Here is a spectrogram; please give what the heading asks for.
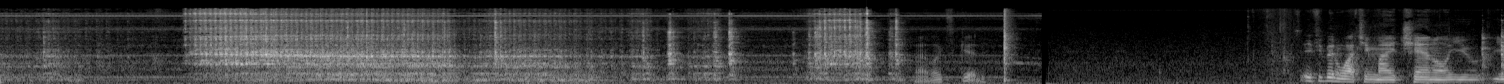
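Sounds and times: carbide cutter scraping wood: 0.0 - 10.3
lathe running hum: 0.0 - 10.4.

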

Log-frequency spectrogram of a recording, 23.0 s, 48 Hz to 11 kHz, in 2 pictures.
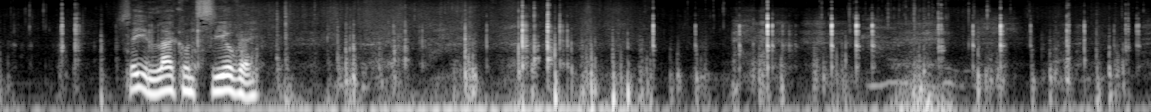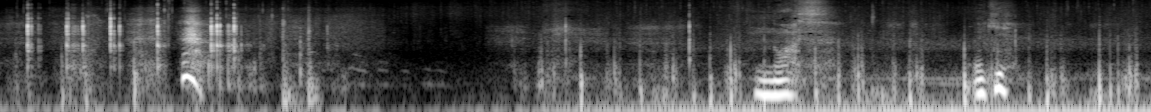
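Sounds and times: footsteps crunching in snow: 16.3 - 23.0.

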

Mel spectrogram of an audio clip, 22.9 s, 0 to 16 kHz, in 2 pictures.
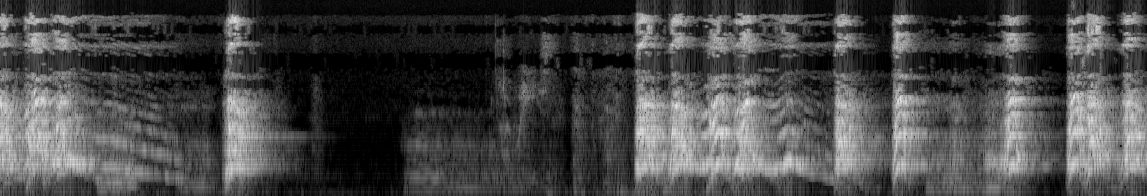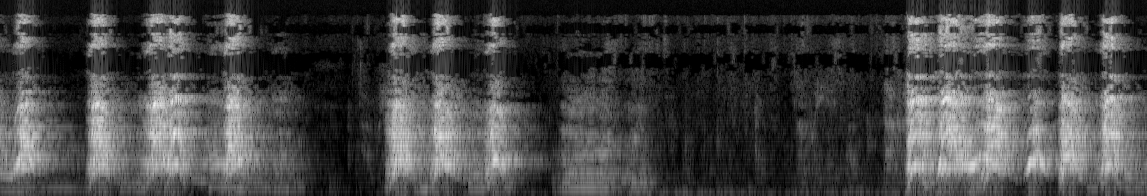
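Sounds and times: dog barking: 0.0 - 1.0, 2.2 - 3.0, 6.3 - 14.3, 15.3 - 16.9, 20.5 - 22.9.

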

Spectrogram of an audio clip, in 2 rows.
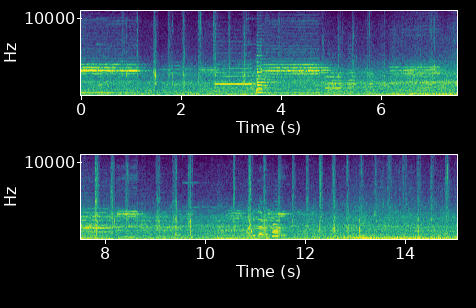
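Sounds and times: street traffic noise: 0.0 - 15.0
sharp clicks: 0.8 - 3.5, 7.8 - 9.8
vehicle horns tooting: 2.5 - 5.5, 10.7 - 11.7.

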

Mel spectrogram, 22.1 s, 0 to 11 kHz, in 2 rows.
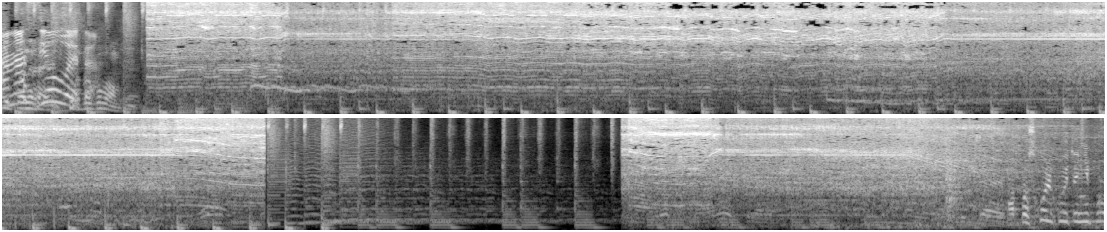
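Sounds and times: background music with fast beat: 0.0 - 18.0
angle grinder grinding steel: 1.4 - 13.7, 17.2 - 22.0.

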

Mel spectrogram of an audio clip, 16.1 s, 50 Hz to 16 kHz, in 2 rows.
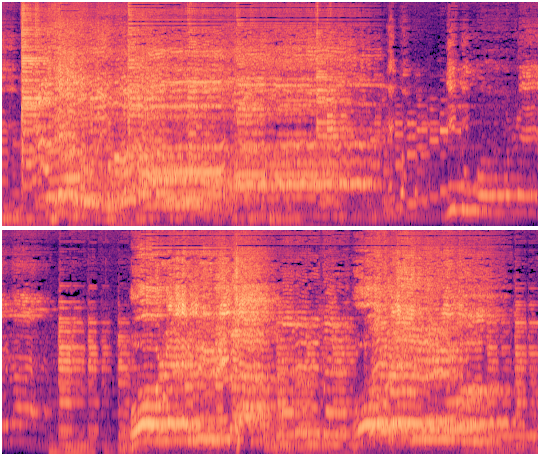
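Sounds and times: band with bass line: 0.0 - 6.1
man singing into microphone: 10.0 - 12.2.

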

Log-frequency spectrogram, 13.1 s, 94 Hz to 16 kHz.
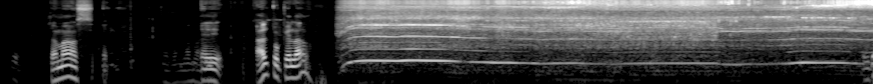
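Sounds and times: electric drill boring a hole: 5.0 - 13.0.

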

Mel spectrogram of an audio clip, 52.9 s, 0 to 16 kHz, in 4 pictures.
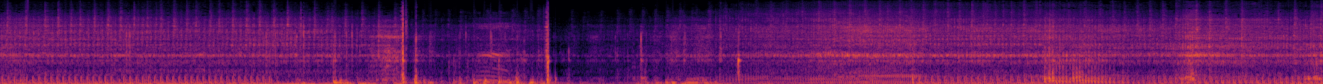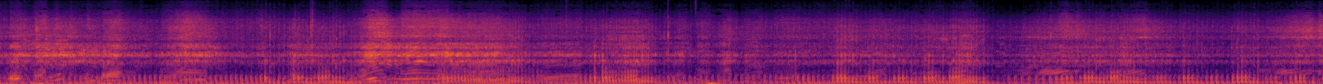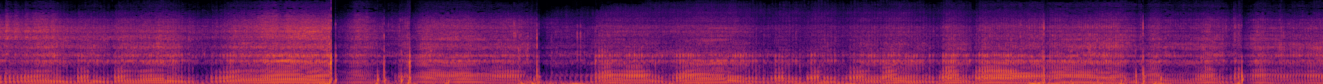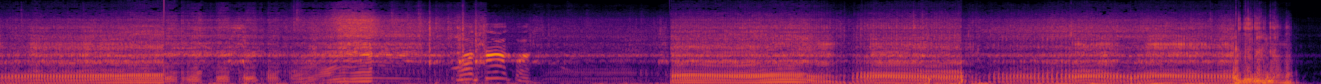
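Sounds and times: motorcycle clatter: 0.0 - 17.3
motorcycle engine revving: 0.0 - 52.9.

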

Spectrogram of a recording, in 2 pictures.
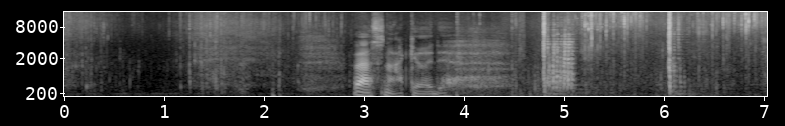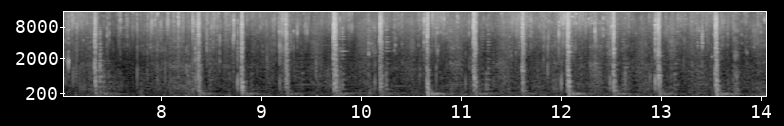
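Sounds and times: steel bar chipping into ice: 4.8 - 14.0.

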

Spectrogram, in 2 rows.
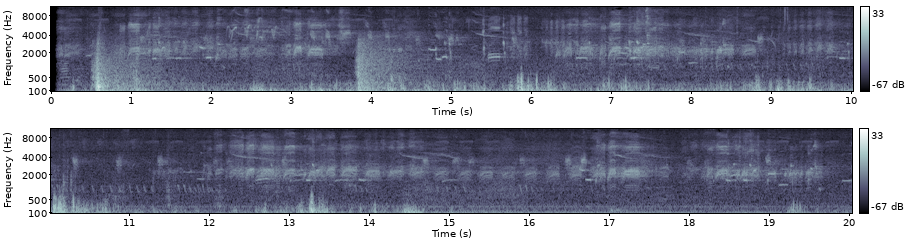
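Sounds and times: low rumbling on microphone: 0.1 - 20.0
small birds chirping: 0.1 - 20.0
sharp bump: 0.5 - 5.5.

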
